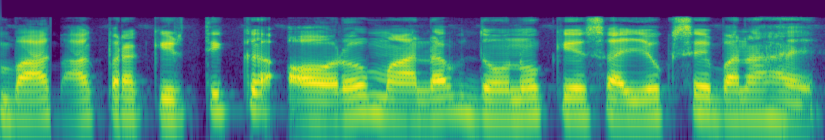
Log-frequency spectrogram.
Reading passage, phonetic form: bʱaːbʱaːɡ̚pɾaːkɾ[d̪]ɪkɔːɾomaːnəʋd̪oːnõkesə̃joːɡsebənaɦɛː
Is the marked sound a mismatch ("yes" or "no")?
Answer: yes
